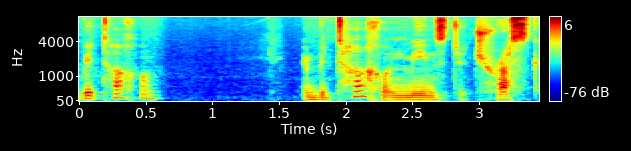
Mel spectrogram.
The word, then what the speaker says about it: bitachon: Lacks bitachon. Bitachon, everyone practice that Hebrew word, bitachon.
